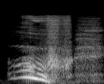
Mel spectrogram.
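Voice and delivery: short high grunt as force hits; strained oof. A narrator's reading. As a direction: grunt under sudden g-forces. Pressed by g-forces.

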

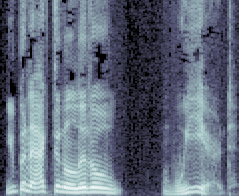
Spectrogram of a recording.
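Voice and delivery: a hint of a worried buddy; teen boy voice. Tarek voiced by reader.

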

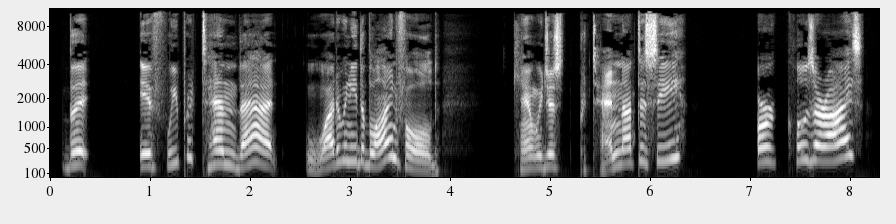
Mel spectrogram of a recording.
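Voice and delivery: high, loud objections; questioning student. A narrator's reading. Student picking apart the blindfold rule, high and persistent. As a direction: keep poking holes, rising into each question.

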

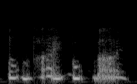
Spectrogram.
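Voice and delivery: soft, very high gasps of delight; awed gasping. A narrator's reading. Mole unpacking the picnic, gasping in wonder. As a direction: gasp it small and high, full of wonder. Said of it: "still gasping".

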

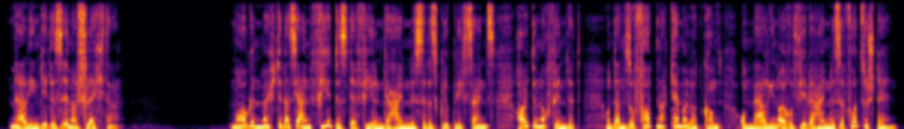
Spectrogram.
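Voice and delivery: put-on high-pitched urgent young wizard; Teddy, urgent. A narrator's reading. (hohe, dringliche Zaubererstimme)

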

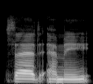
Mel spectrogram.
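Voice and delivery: usual speaking voice

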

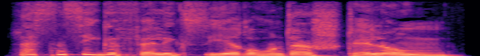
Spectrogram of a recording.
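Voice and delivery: very high, loud offended protest; indignant rebuke. A narrator's reading. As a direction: bristle at the insult. Lawyer angrily rejects accusation.

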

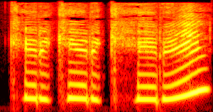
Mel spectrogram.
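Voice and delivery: high, loud sing-song cat call; old woman calling her frightened cat. A narrator's reading. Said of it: "She started calling for Pasha".

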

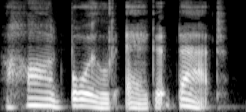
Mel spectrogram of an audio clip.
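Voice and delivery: usual speaking voice

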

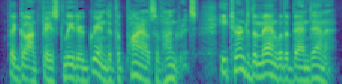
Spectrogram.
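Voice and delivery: ordinary delivery

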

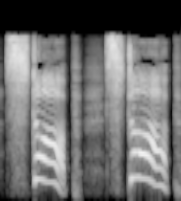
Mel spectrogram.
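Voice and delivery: high, loud cries of stop; urgent shout. A narrator's reading. Racing toward the lifeboat to halt it, shouting.

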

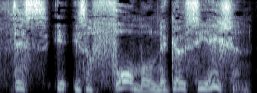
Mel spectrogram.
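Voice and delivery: high, stammering alarm, fully voiced; shaky whisper. A narrator's reading. Alan warns Papa of the negotiation, shakily alarmed.

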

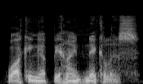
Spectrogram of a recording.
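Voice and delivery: ordinary delivery, nothing marked

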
